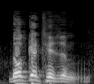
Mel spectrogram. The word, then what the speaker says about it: docetism: Now uh second heretic teachings is docetism or dosetism. Docatism C pronounced K just like Macedonia.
